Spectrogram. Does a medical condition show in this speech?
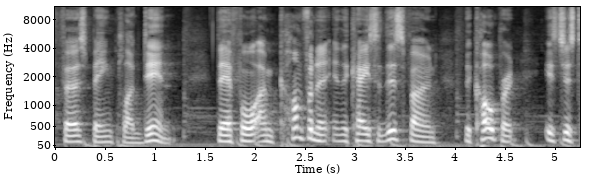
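No.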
